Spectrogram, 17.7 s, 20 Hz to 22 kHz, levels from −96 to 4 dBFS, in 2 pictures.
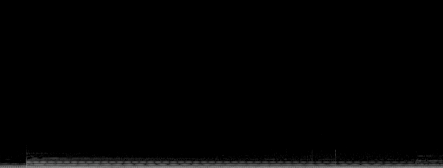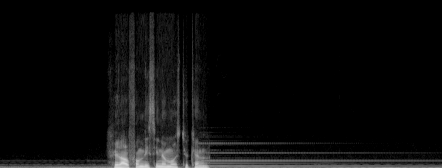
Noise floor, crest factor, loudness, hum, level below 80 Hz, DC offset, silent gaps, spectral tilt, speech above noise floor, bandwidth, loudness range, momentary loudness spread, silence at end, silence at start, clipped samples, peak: -51 dBFS; 24 dB; -21 LUFS; none; -54 dBFS; under 0.1%; none; -9 dB/octave; 32 dB; 9.4 kHz; 15 LU; 31 LU; 4.65 s; 11.15 s; under 0.1%; -4 dBFS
